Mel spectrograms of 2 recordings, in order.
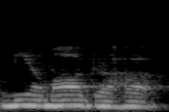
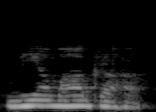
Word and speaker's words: niyamagraha: And niyam agraha with a long A means to hold on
